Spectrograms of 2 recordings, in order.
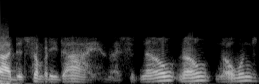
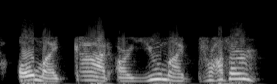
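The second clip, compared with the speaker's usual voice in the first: mock high, loud, drawn-out scream; 5 semitones higher, 5 dB louder than usual. Retelling how a sister screamed into the phone: imitating someone screaming. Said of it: "she screamed into the phone".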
